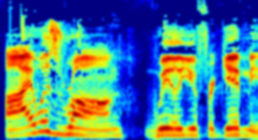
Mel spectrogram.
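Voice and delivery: slow, loud group recitation lead. Shown as a demonstration. Pastor leads everybody who has sinned, loud and slow. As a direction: say it loud and slow so a crowd can join in. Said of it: "say these words with me out loud".

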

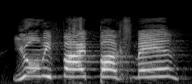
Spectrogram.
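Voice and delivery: a high, furious yell; angry shout. A narrator's reading. Ungrateful servant shouts at the man who owes five bucks. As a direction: bellow it as if throttling him. Servant choking his debtor.

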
